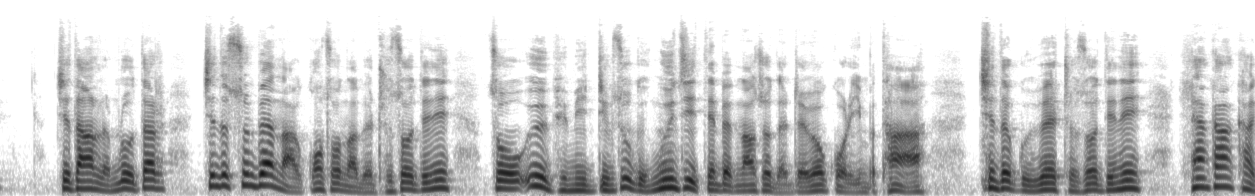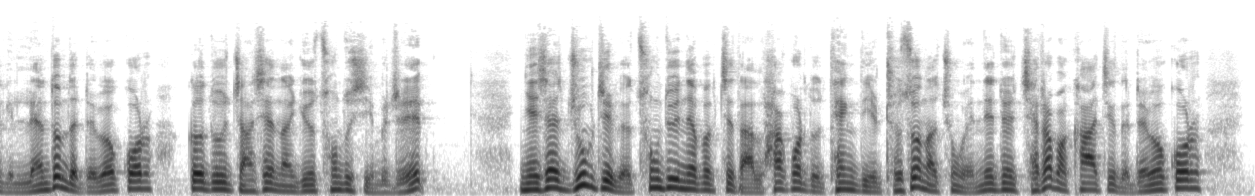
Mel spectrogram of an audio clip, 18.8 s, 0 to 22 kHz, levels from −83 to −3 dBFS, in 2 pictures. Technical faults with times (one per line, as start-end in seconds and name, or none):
none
